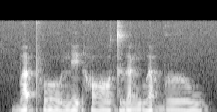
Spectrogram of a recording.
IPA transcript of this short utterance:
ba˨˩ʔpʰoː˨˩ne˨˩ʔhɔː˩˦ tɯ˨˩a̯ŋu˧a̯ bɤː˦˥w

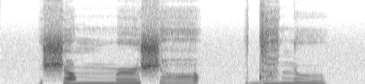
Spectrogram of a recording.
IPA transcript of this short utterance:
ʃɑmːə˞ʃɑ̤ | da̤nu

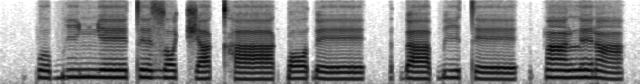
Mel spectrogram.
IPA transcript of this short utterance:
pʊ˨bi˦ɲeː˦ tɪ˦zɔ˦t͡ʃa˨˦ kʰaː˨k͡pɔ˦ɗeː˦ | ɗa˨ɓi˦teː˨ | pã˦le˦ɾã˨

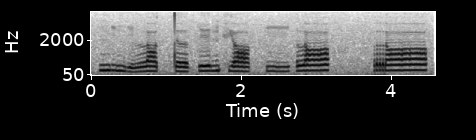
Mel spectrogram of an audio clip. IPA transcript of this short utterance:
ŋi˧ŋi˨lːɒ˧ tːəː˧kɪː˦ŋ fʲɒː˧kːi˧ | lɒ˦ | rɒː˦

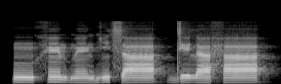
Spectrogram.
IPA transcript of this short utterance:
ũ˨hɛ̃˧ bɛ̃˨ɡĩ˨˦sa˧ | de˧la˧ha˦

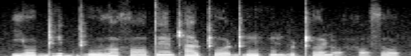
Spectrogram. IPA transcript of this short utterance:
joɡɖʱib ɖʱulɔx ɔ t̪ɛ̃ʈʰau̯ ʈʰo ɖʱũhũbu ʈʰɤɳɔ̰ hɔ̰so

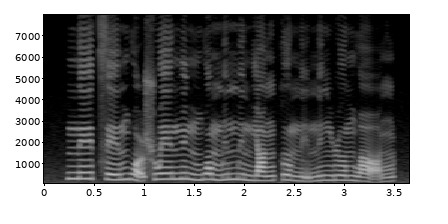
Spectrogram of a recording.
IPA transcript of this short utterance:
n̪e˥ɪ̯t͡se˧˥ɪ̯mwɔ̰˨˩ ʂwe˥ɪ̯n̪y˥˧n mwɔ˥˩mi˥ mi˥˩n̪jɑ˧˥ŋkɤ˥˩ n̪ḭ˨˩n̪i˥ŋ ɻɤ˥ n̪wɑ̰˨˩˦ŋ

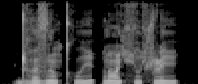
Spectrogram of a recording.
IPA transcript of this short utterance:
ɖʱə˥˧zə̃˥˧kʷʰi˨˥ | ɾɑ̃˥˧çu˥˧çɭi˥˧

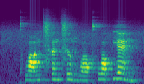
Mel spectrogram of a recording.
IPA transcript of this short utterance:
kʰwɑ˧˥ŋt͡sʰə˥˧nsɹ̩˥˩ mwɔ˧˥kʰwɔ˥˧ pjɛ˥˩n

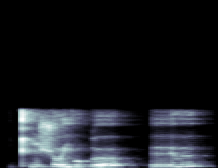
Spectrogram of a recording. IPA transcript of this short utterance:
kʼiʃɵ juɠɵ | rɨ

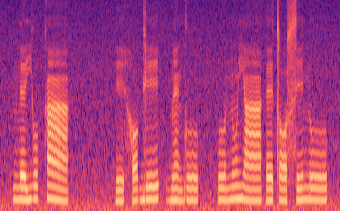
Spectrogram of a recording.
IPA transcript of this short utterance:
nɛ˧jo˦kã˦˨ | e˨hɔ˨˦ɡe˦ | ɡ͡bɛ̃˧ɡo˧ | o˧nũ˦ jã˧ | ɛ˨tɔ˨ se˨˦ no˧

